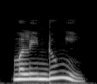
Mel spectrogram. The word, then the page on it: melindungi: Indonesian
